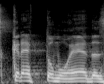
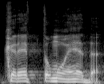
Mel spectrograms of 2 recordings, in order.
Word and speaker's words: criptomoeda: A pronúncia correta, naturalmente, não é criptomoeda, é criptomoeda. Cripto é um termo grego que significa oculto, secreto.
